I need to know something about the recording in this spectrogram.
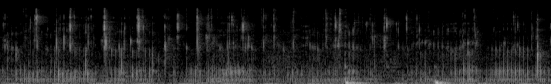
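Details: Domestic kitten Leo eating wet cat food and treats, close ASMR recording; smacking lick sounds and a purring drone, with two soft low thuds near the end.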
